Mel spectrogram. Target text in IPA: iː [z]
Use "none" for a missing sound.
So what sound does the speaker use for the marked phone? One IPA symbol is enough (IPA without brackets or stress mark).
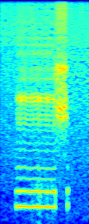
ʃ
